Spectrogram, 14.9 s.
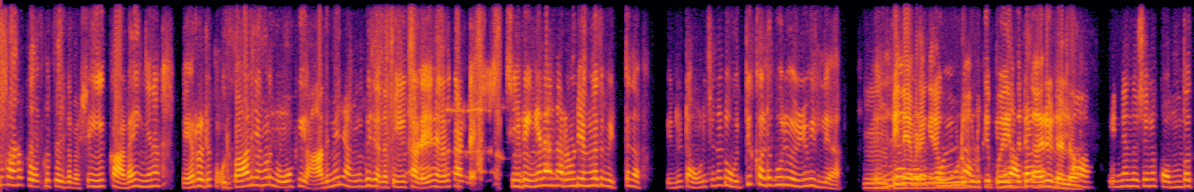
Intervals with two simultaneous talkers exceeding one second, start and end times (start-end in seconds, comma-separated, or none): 11.0-13.5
